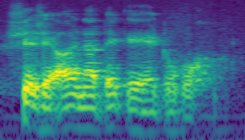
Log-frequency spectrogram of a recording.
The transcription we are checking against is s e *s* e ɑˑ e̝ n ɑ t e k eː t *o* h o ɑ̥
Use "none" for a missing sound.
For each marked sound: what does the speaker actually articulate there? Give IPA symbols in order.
s, u

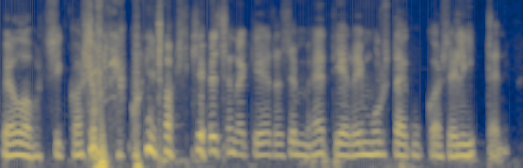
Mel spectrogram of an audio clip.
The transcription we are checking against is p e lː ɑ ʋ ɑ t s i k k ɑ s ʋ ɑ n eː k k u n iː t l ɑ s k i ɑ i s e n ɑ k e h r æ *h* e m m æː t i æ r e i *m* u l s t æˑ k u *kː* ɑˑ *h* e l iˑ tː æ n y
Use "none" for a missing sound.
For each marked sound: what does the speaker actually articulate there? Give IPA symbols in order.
s, m, kː, s

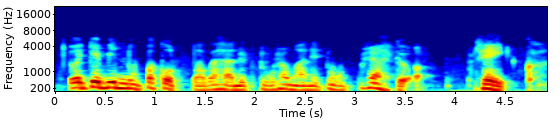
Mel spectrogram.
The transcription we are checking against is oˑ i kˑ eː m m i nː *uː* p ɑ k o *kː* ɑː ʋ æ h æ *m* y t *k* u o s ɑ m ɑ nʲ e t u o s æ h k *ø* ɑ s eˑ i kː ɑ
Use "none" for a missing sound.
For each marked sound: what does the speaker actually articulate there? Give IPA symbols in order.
uː, tː, n, t, ø

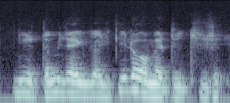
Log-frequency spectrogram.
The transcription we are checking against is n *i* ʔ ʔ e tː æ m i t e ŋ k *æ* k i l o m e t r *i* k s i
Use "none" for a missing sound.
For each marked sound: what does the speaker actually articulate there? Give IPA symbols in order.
iː, æ, i

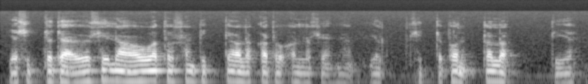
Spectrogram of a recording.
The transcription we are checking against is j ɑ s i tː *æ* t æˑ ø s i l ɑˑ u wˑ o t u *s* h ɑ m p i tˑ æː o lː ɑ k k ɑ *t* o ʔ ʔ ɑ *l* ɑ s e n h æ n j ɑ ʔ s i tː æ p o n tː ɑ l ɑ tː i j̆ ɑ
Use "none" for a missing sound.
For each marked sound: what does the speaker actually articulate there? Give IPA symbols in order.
æ, s, t, lː

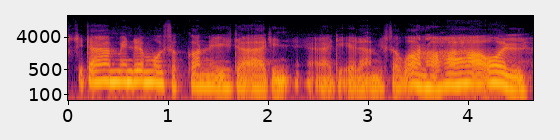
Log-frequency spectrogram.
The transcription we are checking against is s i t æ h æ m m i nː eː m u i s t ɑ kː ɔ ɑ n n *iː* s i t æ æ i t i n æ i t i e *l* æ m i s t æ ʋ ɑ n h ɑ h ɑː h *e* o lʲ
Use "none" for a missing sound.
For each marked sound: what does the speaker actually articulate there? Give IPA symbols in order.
iː, l, æ

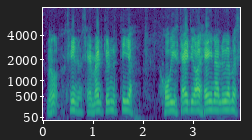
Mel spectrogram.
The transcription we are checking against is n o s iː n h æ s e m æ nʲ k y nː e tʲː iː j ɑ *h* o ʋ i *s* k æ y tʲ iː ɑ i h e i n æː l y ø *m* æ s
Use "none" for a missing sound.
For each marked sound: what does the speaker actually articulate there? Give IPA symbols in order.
h, s, m

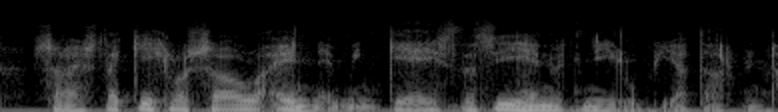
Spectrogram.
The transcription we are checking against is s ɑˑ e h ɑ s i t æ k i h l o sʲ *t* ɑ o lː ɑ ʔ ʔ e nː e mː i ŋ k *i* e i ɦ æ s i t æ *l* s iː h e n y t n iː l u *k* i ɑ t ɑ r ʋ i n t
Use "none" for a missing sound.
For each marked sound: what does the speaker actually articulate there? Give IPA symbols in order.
s, iː, none, p

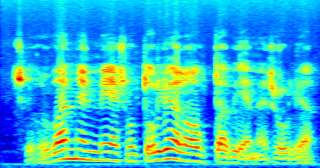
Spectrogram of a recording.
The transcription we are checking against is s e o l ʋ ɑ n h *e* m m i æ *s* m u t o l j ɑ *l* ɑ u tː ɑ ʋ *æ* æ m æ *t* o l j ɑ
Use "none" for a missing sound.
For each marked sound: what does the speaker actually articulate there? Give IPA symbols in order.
e, s, l, i, s

